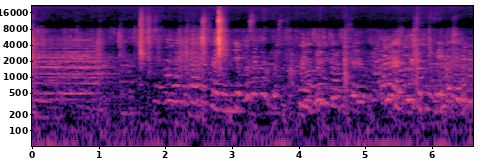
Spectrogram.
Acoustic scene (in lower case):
crowded indoor space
